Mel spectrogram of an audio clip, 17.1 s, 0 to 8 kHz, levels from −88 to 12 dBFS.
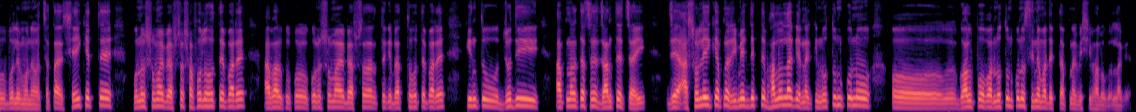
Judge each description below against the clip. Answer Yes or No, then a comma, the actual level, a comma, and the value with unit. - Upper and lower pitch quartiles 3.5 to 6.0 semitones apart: Yes, average, 3.9 semitones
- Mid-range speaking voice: Yes, medium, 160 Hz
